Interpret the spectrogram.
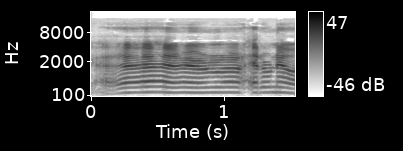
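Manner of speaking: mock clueless dithering; retold stalling. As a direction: stretch the first words out like someone stumped. Imitates him stalling for an idea.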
